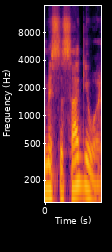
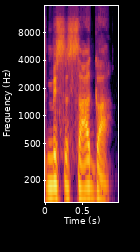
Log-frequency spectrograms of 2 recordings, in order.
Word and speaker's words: Mississauga: The U is silent. So I think it's Mississauga.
